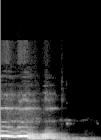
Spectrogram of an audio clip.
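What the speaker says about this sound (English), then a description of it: "Dog's going crazy." A dog gives a single short, loud bark close by that trails off into a fading whine.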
